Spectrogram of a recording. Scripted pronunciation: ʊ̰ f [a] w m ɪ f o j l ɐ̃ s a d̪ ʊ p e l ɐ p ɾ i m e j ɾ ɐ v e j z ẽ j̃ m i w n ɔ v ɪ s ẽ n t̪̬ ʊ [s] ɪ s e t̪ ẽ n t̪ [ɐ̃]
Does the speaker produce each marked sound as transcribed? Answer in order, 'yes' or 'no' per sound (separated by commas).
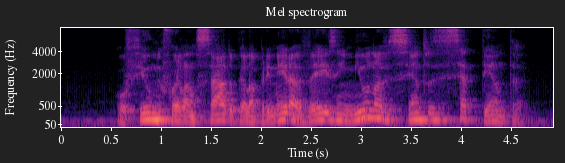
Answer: no, no, no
